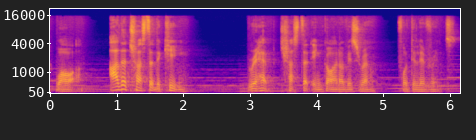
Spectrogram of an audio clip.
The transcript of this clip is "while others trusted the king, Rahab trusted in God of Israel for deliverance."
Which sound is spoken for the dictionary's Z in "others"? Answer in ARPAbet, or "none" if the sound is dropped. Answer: none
